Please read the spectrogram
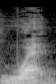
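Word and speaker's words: Moët: And my countless bottles of Veuve Clicquot and Moet, which is apparently pronounced Moet.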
